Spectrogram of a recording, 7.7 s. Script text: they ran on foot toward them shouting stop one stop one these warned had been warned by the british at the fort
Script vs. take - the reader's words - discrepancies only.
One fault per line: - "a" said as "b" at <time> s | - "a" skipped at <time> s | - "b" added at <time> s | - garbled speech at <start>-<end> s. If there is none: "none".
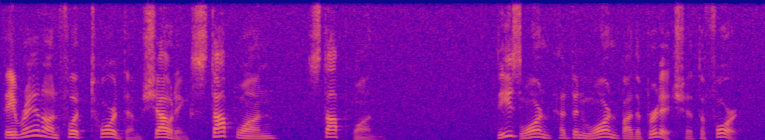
none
